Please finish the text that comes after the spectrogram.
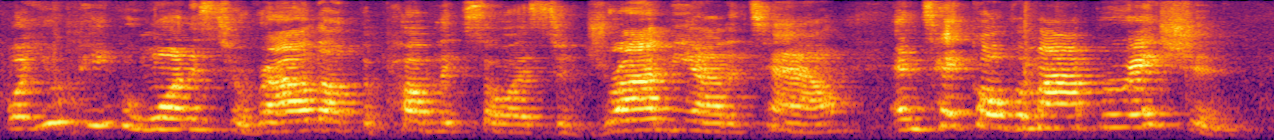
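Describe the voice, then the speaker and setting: A woman's voice: a little high, animated, moderate pace, lightly acted. A woman playing an indignant, domineering male factory boss in a blustering, affronted manner at a staged play reading. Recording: echoey room, distant mic, faint noise.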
